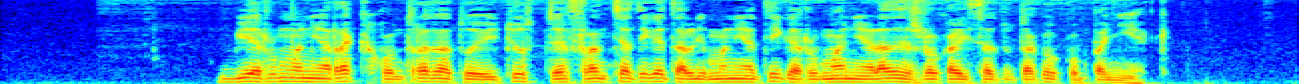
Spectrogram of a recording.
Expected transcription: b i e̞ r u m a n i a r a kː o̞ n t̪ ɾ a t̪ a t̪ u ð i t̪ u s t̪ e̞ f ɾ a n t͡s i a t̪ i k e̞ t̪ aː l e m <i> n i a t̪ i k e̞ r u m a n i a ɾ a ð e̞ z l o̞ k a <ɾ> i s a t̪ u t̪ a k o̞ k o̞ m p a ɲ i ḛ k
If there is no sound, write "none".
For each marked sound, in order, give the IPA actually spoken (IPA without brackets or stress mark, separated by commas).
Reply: a, l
